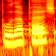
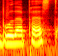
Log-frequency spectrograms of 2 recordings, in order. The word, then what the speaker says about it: Budapest: It's actually pronounced Budapest, although most of us have been saying Budapest our entire lives. Budapesh is actually two cities, Buddha and Pesh, separated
